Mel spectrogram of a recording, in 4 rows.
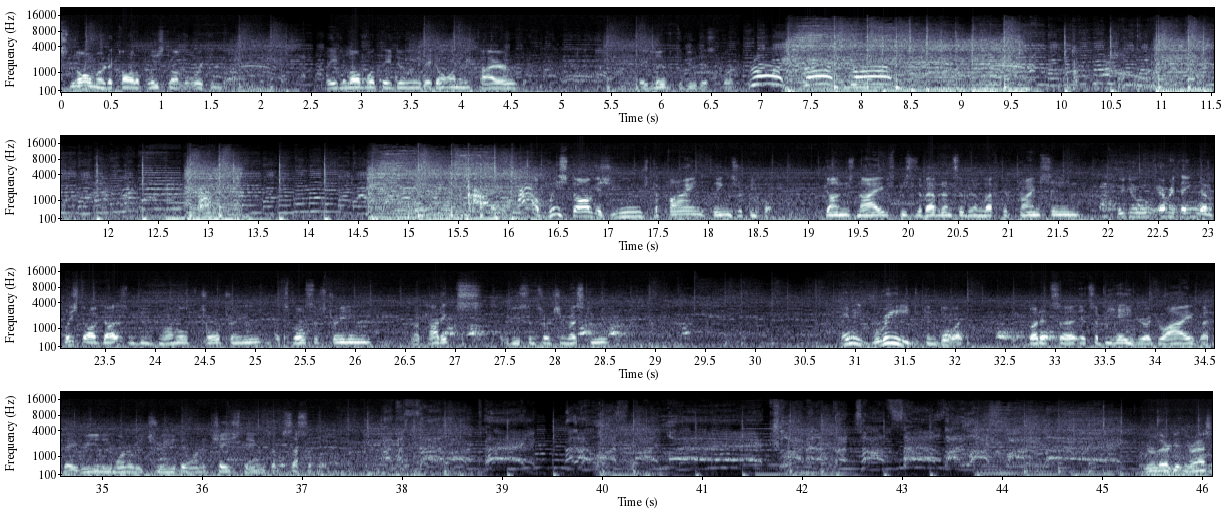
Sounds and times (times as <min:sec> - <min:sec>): Speech: 0:00.0 - 0:01.8, 0:02.6 - 0:04.6, 0:16.2 - 0:28.6, 0:30.8 - 0:37.3, 0:45.4 - 0:46.1
Music: 0:00.0 - 0:46.1
Bow-wow: 0:10.3 - 0:11.0, 0:12.0 - 0:13.4, 0:15.4 - 0:16.3, 0:21.9 - 0:22.2, 0:26.8 - 0:27.4, 0:28.2 - 0:29.5, 0:32.4 - 0:33.2
Whimper (dog): 0:10.3 - 0:11.1.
